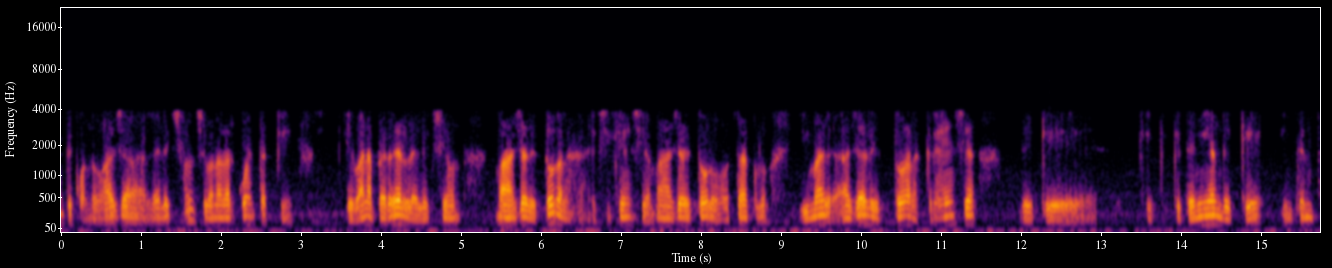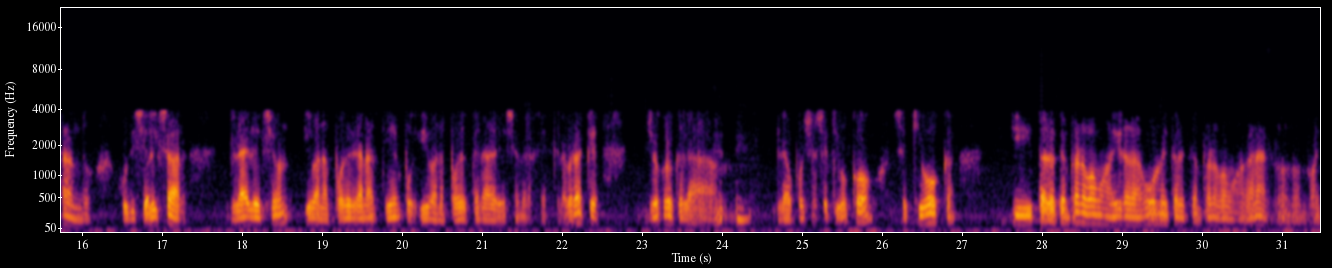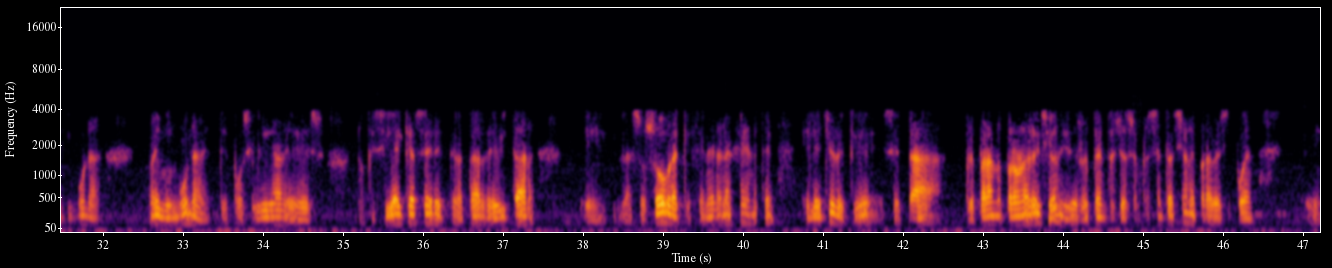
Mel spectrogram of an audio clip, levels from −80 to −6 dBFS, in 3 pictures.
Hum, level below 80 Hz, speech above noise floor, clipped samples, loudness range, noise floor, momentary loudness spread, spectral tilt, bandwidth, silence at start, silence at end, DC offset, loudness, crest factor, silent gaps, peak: none; -70 dBFS; 29 dB; under 0.1%; 5 LU; -56 dBFS; 16 LU; -8 dB/octave; 8.2 kHz; 0 s; 0 s; under 0.1%; -27 LUFS; 22 dB; none; -6 dBFS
